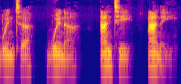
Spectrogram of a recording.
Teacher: T is often lost from NT in Winter winner anti Annie though retained when the second vowel has full value and some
